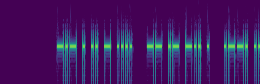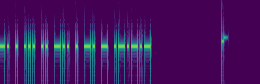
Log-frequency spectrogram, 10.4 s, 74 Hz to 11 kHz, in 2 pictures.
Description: Morse code, heard as a keyed tone, about 28 wpm, 700 Hz. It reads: KEITH MADE PRESIDENT.
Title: A Sound Of Thunder 28wpm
